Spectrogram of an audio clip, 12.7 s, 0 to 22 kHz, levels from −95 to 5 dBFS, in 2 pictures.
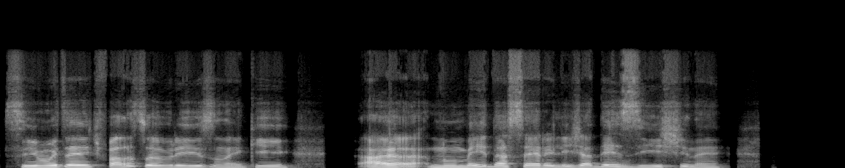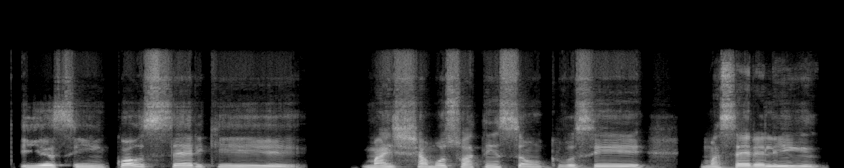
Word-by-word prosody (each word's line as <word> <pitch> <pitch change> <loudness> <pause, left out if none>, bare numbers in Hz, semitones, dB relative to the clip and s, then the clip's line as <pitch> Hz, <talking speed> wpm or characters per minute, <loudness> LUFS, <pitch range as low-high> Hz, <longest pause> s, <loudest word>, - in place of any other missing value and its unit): Sim, 175 +1 0
muita 205 +4 +5
gente 210 0 0
fala 195 -2 +2
sobre 195 -1 +1
isso, 175 -1 -2
né, 160 -2 -6
que, 160 -1 -6 0.5
ah, - - +5
no 190 +4 -1
meio 190 +3 +1
da 215 -1 +3
série, 200 -3 +1
ali, - - -2
já 200 -1 +1
desiste, 165 -8 -3
né. 150 +1 -8 1.1
E 190 +6 +3
assim, 210 -3 -1
qual 215 +3 +3
série 215 -2 -1
que 135 - -4 0.4
mais 180 +4 -1
chamou 195 -3 -1
sua 195 -1 -2
atenção, 180 -6 -5
que 140 - -15
você 145 +1 -2 0.4
uma 140 0 -4
série 150 +2 +2
ali 150 -2 0
180 Hz, 145 wpm, -22 LUFS, 150-200 Hz, 1.1 s, muita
